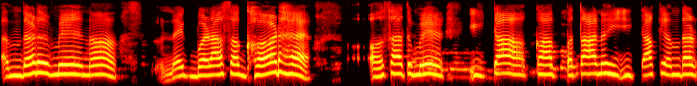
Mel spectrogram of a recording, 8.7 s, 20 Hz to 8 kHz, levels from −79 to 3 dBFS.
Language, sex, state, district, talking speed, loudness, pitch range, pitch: Hindi, female, Bihar, Araria, 125 wpm, -14 LUFS, 285-330 Hz, 310 Hz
